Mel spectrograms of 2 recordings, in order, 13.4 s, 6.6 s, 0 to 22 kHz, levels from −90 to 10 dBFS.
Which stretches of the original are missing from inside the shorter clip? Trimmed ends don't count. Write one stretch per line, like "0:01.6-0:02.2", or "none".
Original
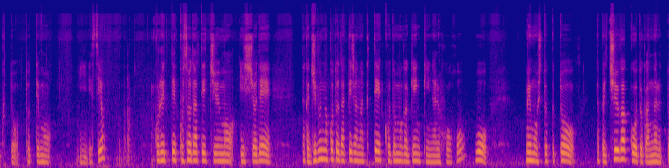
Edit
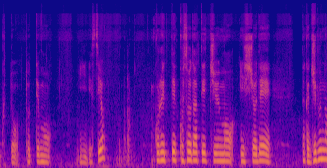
none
